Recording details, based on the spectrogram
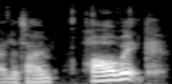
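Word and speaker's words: Harwich: Harwick, I think you say it. It doesn't look like that, but that's how you say it, Harwick. We went there just to go to the seaside.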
